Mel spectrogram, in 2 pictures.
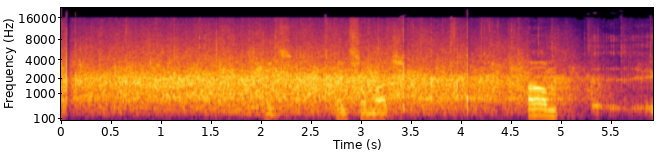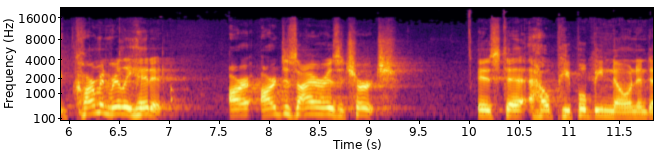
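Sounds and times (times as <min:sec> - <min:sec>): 
audience applause: 0:00.0 - 0:06.0
speech: 0:02.0 - 0:03.6, 0:04.6 - 0:09.3, 0:10.1 - 0:11.8.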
